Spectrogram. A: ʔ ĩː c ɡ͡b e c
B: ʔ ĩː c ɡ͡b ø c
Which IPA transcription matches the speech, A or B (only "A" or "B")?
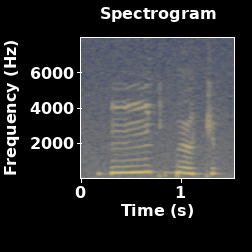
B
